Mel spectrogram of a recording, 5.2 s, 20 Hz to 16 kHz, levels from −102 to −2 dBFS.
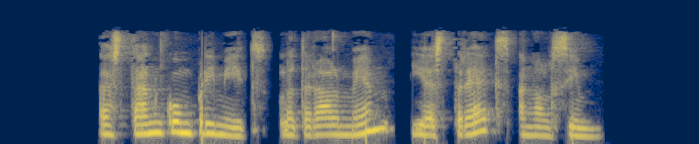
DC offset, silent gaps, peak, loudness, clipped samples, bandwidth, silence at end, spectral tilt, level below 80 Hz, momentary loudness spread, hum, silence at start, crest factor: under 0.1%; 2.05-2.09 s, 2.97-3.07 s; -2 dBFS; -18 LUFS; under 0.1%; 8 kHz; 0.75 s; -4 dB/octave; -52 dBFS; 9 LU; none; 0.75 s; 16 dB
